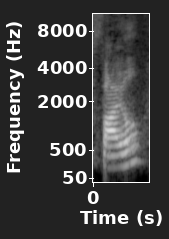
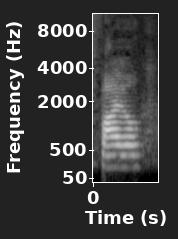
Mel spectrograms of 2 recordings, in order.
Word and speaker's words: Pfeil: my username it's Kate file um that is a German word for Arrow the PF L uh it means arrow in German it's pronounced file um in the English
